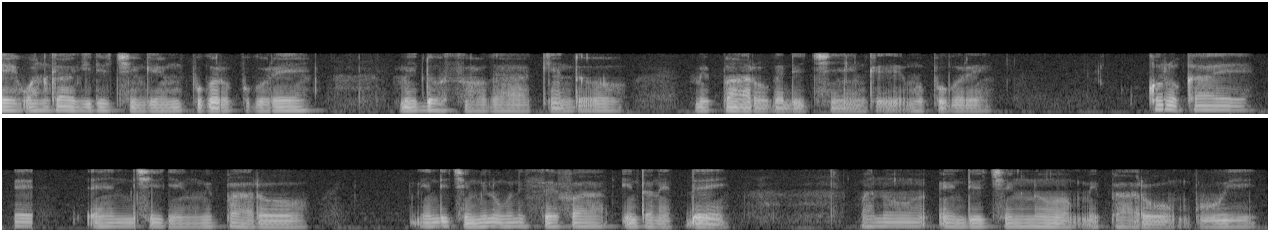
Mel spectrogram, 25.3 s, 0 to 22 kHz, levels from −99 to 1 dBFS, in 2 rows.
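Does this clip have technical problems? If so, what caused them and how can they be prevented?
Yes: chunks out of order. Audio blocks of about 170 ms were written late, so each plays after the material that should follow it. This jumbles the speech at 3.41–3.76, 12.29–12.97 (apparently displaced by several chunks), 13.99–14.34 and 16.38–16.73 s, all heard through narrowband G.711 telephone coding. To prevent it, sequence-number each chunk and reorder in a jitter buffer before playback.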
